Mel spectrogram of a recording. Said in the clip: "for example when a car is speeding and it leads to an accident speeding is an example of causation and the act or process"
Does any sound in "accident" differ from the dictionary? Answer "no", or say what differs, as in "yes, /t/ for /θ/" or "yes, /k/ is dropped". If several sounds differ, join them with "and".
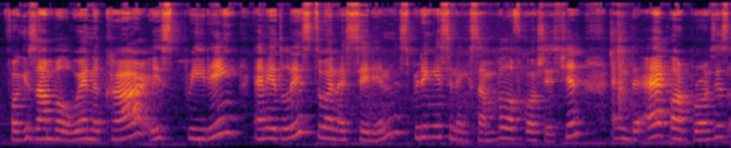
yes, /k/ is dropped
